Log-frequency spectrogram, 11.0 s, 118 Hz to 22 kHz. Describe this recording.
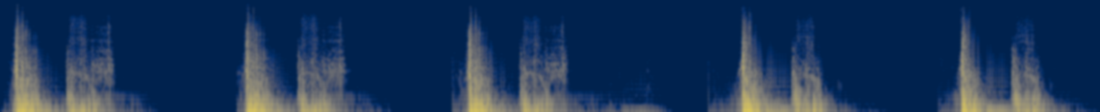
This ambient sound effect was recorded with high quality sound equipment and comes from a sound library called BMW 114i E87 which is pack of 47 high quality audio files with a total length of 125 minutes. In this library you'll find various engine sounds recorded onboard and from exterior perspectives, along with foley and other sound effects.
